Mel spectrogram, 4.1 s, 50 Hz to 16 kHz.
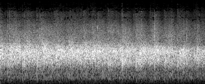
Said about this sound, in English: And I want to start by acknowledging another person that we lost this year, Kevin Tuffy, who served as chief of the Albany Police Department from 1995 to 1999. Please join me in giving him a round of applause for the impact that he's had on the city.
